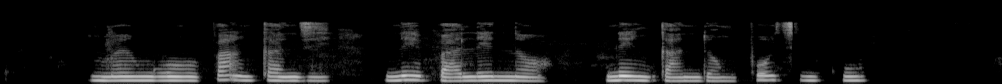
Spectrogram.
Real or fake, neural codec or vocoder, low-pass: real; none; 7.2 kHz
